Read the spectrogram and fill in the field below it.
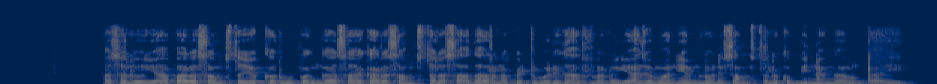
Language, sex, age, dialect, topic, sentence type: Telugu, male, 25-30, Telangana, agriculture, statement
